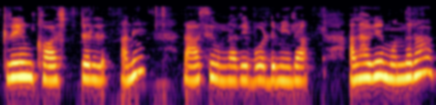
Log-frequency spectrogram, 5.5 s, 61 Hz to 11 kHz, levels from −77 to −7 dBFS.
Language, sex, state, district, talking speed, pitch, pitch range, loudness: Telugu, female, Andhra Pradesh, Annamaya, 100 wpm, 225 Hz, 210-245 Hz, -15 LUFS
